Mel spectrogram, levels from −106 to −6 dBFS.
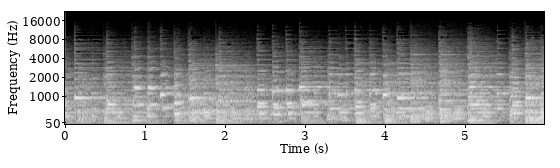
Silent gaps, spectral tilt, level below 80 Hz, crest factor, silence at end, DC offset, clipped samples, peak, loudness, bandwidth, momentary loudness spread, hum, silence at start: none; -7 dB/octave; -36 dBFS; 16 dB; 0 s; under 0.1%; under 0.1%; -4 dBFS; -20 LUFS; 9.6 kHz; 3 LU; none; 0 s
